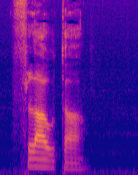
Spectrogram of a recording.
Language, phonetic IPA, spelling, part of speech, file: Polish, [ˈflawta], flauta, noun, Pl-flauta.ogg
